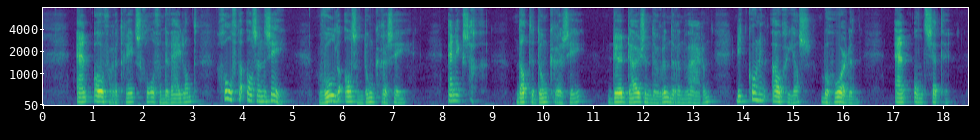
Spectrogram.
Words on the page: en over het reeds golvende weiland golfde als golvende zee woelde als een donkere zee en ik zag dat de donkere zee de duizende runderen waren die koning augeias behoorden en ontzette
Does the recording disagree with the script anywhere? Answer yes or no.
yes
